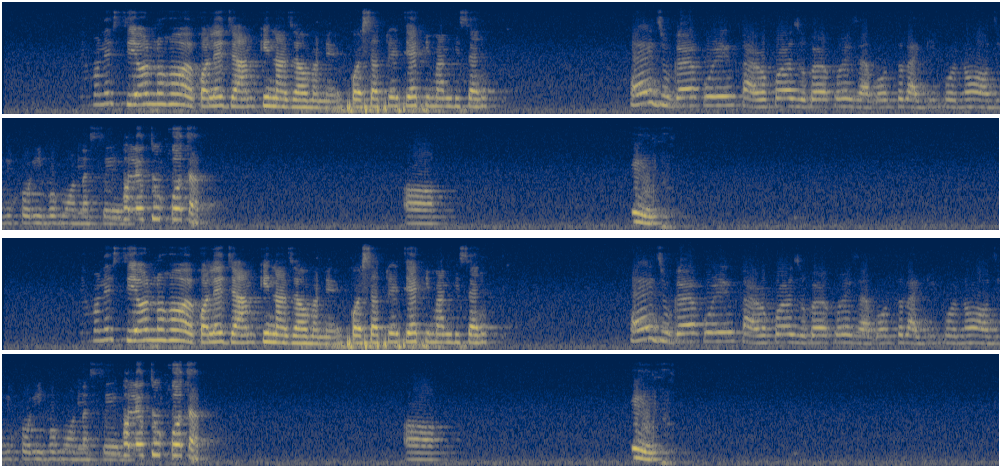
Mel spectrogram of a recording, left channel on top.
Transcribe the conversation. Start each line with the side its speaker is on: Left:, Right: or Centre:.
Right: এতিয়া মানে চিঅৰ নহয় কলেছশজ যাম কি নাযাও মানে পইচাটো এতিয়া কিমান বিচাৰে।
Left: এ যোগাৰ কৰি কাৰো পৰা যোগাৰ কৰি যাবতো লাগিবই ন যদি। কৰিব মন
Right: বেছি
Left: আছে।
Right: হ'লেতো ক'ত আৰু
Left: অ।
Right: উম।
Left: উম।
